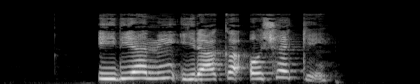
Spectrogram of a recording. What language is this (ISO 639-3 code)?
cpy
